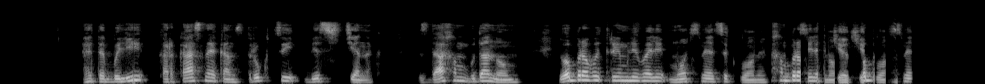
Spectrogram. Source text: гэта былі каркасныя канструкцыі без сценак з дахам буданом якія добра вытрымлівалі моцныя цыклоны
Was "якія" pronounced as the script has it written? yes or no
no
